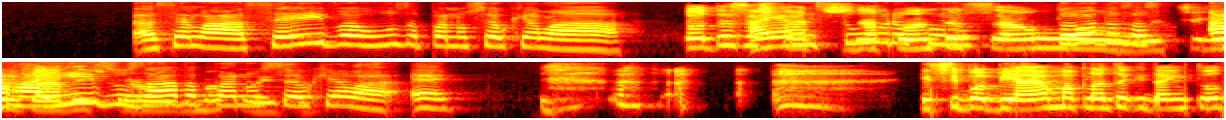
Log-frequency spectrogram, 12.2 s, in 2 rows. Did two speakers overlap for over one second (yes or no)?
yes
